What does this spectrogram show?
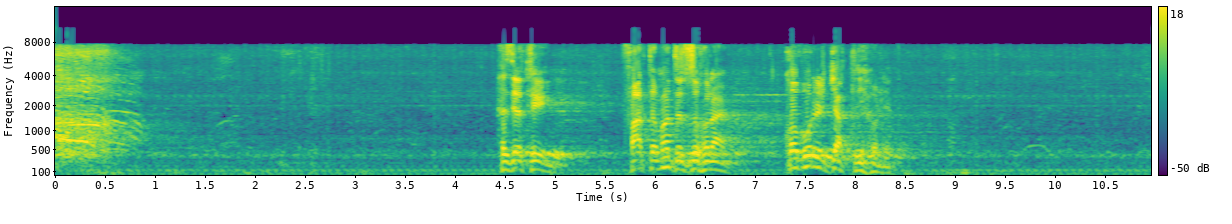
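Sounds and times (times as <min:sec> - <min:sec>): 
crowd at a religious gathering shouting in answer to a preacher: 0:00.0 - 0:02.1, 0:06.5 - 0:10.2
speech: 0:04.4 - 0:08.5.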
